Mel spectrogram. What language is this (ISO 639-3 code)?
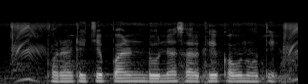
mar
